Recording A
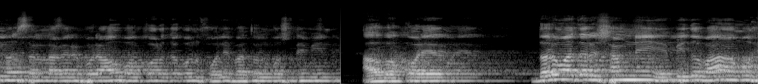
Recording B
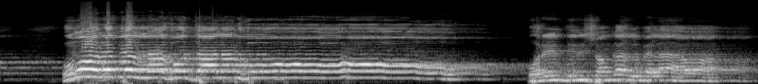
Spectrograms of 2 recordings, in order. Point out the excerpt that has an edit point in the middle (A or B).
A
